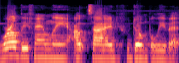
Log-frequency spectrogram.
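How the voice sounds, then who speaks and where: The voice is mumbling, with monotone, flat intonation. The background is quiet. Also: woman. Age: 20s. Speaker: video blogger. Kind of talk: casual vlog chat. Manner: tends to mumble. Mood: earnest, cautionary. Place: kitchen. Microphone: webcam.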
